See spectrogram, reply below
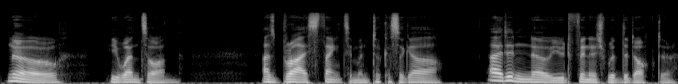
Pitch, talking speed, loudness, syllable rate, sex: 110 Hz, 175 wpm, -19 LUFS, 5.2 syllables/s, male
